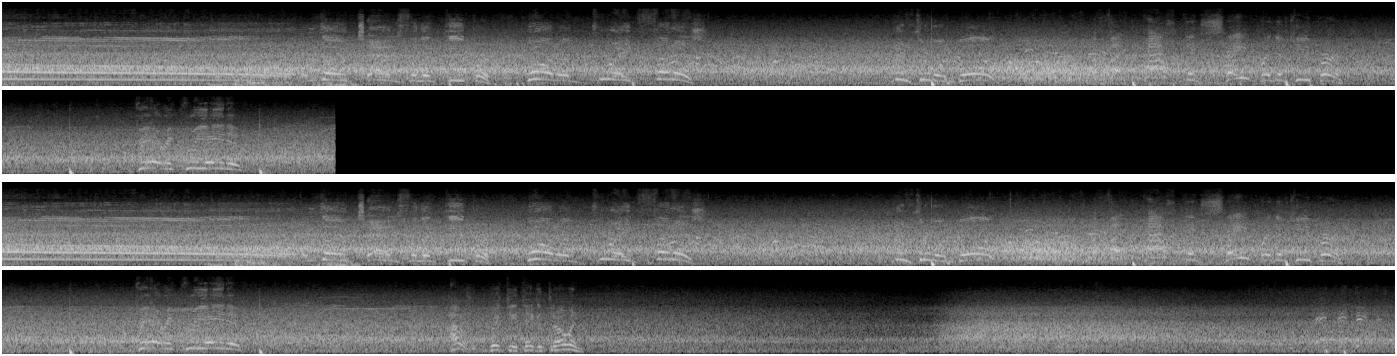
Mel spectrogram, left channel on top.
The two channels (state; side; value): drops out; left; at 17.3 s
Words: No chance for the keeper. What a great finish. Been through on goal. Saved by the keeper. Very creative. That was a quickly taken throw-in.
